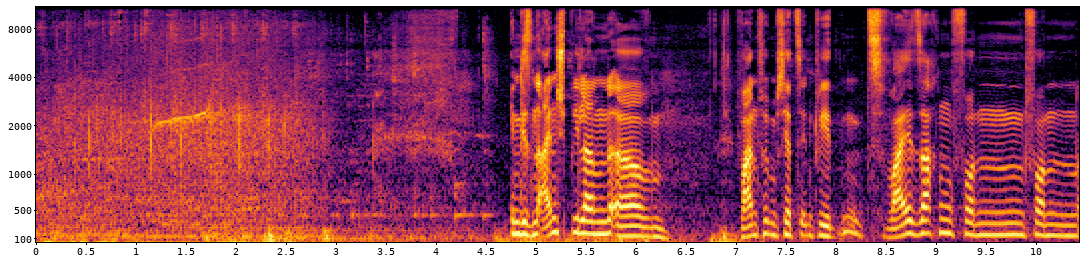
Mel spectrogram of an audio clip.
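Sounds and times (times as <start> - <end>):
applause: 0.0 - 4.2
speech: 4.8 - 6.4, 7.0 - 10.4.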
